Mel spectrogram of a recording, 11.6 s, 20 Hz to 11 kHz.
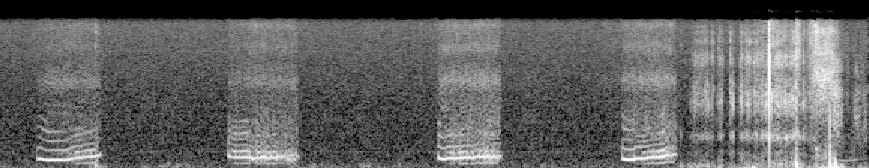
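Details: Four regular, tonal, buzzing snores at about 24 a minute from a sleeping pet, followed by rustling handling noise; snoring.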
